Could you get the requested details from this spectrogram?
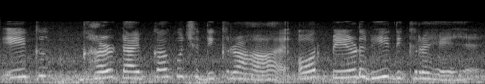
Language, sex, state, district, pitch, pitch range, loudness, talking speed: Hindi, female, Odisha, Nuapada, 320 Hz, 295-355 Hz, -15 LUFS, 175 wpm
